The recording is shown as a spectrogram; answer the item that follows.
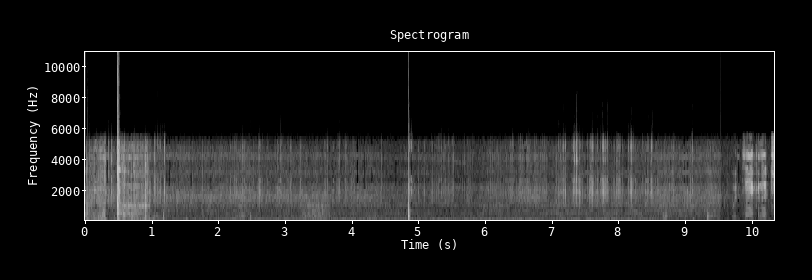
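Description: Steady low rumble of a boat under way at sea, with a haze of wind and water noise; it eases off about seven seconds in. Two sharp knocks cut through it, a loud one just after the start and another about five seconds in.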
